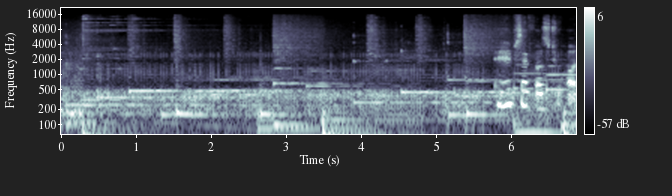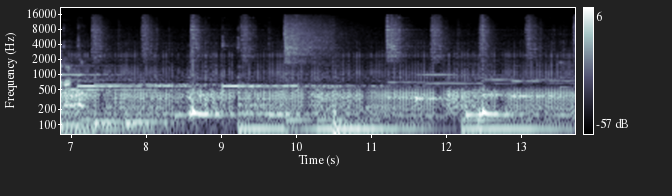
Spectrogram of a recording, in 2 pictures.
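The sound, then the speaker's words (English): A low, rhythmic purring rumble runs steadily through the whole stretch, fairly loud, a voice imitating the creature Oddbody purring as it is petted, while someone speaks over it. “Um, I think Oddbody purrs. Uh. Huh. That's a new noise.”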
